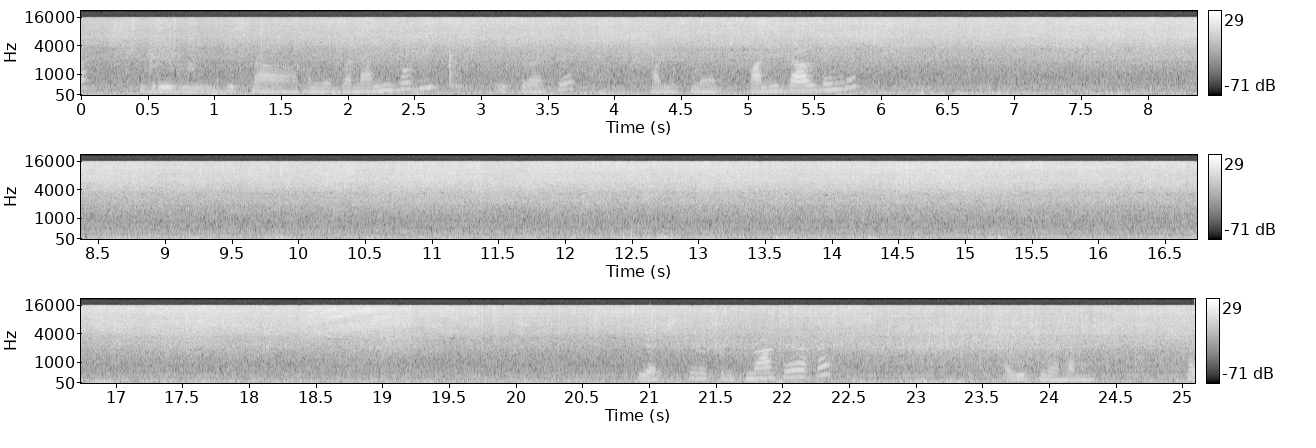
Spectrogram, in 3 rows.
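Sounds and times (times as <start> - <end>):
masala sizzling in hot oil: 0.0 - 25.0
wooden spatula stirring in pan: 0.2 - 1.3.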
